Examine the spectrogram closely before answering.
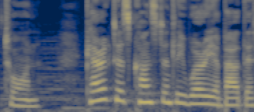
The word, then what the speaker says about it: ton: And yes, according to my research, it's spelled to O N, but said as torn.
